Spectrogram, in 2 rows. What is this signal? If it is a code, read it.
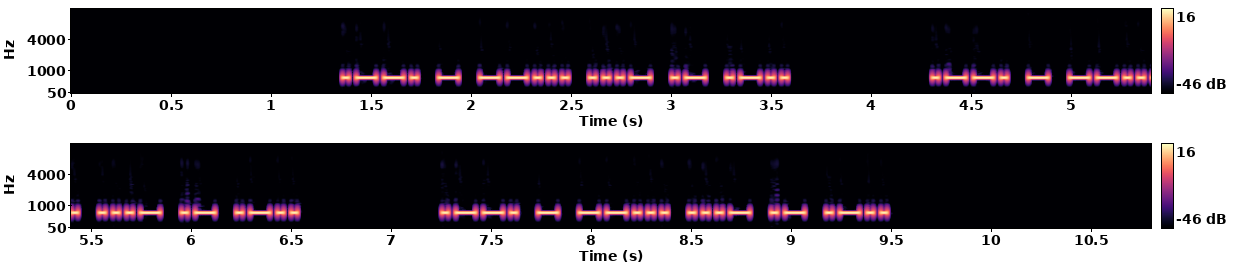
Morse code, heard as a keyed tone, about 36 wpm, 700 Hz. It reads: PT7VAL PT7VAL PT7VAL
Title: DXCC-100 Call Signs - 6 Characters - Repeated 3x - 35wpm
